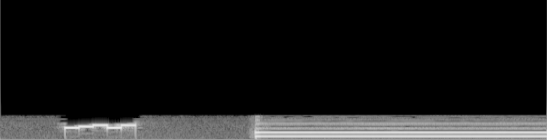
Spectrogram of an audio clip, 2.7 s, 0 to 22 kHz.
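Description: Five-tone selective call (ZVEI), heard as quick runs of five tones, tones of about 70 ms. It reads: 89080
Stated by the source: ZVEI five-tone call 89117 received by SDR.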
